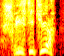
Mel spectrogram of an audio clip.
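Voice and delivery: high, loud command; urgent shout. Acted. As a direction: shout the order. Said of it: "rief Johansson".

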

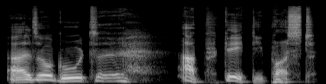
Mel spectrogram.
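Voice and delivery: hesitant, slow false cheer; halting, uneasy send-off; nervous. A narrator's reading. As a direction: stall awkwardly before moving on. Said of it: "fuhr Crowley nervös fort".

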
